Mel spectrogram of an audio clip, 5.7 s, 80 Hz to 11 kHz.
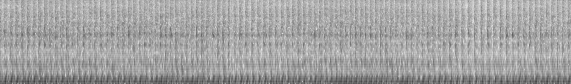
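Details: Rebuilt LADA RX engine, possibly 1.8L with a new camshaft, running with no exhaust, just the manifold. Only one spark plug is connected, so it fires on a single cylinder. Loud, slow, uneven chuffing with a sharp pop each firing and big gaps between; it still needs valve, carb and ignition adjustment.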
